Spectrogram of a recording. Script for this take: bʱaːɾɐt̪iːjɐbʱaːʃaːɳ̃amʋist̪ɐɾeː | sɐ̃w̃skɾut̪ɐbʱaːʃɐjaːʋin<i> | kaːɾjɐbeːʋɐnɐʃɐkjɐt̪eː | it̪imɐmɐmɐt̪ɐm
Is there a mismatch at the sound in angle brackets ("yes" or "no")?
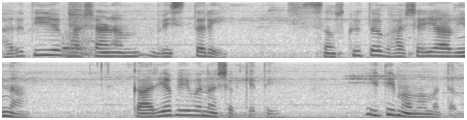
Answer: yes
